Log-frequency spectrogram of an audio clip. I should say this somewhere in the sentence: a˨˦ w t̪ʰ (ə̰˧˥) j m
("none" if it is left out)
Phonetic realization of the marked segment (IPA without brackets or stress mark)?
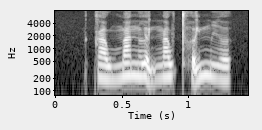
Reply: ə̰˧˥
